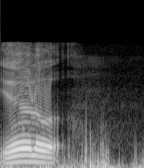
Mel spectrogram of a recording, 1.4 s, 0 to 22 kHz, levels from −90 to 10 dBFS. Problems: constant background noise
